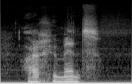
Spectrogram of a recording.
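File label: "argument", Dutch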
